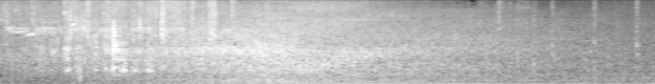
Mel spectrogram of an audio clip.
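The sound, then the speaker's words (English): Steady low rumble of a car driving along a road, with a broad wash of tire and engine noise that swells slightly in the middle; faint bird chirps come through near the start. “After breakfast, we're back on the road.”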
